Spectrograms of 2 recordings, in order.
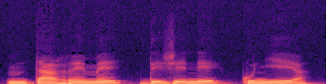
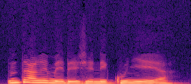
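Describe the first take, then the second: First: It is said slowly. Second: It is said fast.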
